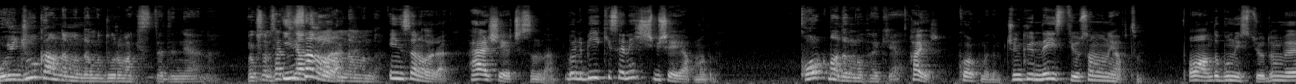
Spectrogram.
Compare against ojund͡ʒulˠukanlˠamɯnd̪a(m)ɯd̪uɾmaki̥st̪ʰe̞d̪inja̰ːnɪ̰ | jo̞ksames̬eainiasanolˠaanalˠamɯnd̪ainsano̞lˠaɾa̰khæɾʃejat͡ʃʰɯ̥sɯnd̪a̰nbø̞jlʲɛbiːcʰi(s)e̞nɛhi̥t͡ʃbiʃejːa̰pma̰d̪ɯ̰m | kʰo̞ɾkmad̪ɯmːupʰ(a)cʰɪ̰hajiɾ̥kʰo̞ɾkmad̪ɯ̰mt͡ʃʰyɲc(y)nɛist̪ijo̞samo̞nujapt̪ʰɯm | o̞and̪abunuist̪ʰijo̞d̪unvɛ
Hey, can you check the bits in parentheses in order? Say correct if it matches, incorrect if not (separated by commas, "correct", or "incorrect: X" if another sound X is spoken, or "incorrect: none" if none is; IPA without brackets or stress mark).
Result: correct, correct, incorrect: e, correct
